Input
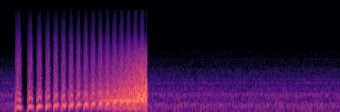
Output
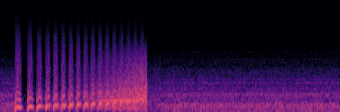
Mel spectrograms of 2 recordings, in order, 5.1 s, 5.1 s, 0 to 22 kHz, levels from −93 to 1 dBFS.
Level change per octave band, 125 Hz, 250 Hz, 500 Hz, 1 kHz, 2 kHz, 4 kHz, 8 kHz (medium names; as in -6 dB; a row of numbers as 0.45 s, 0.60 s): -3.0 dB, -7.0 dB, -10.0 dB, -12.0 dB, -12.5 dB, -11.5 dB, no reading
